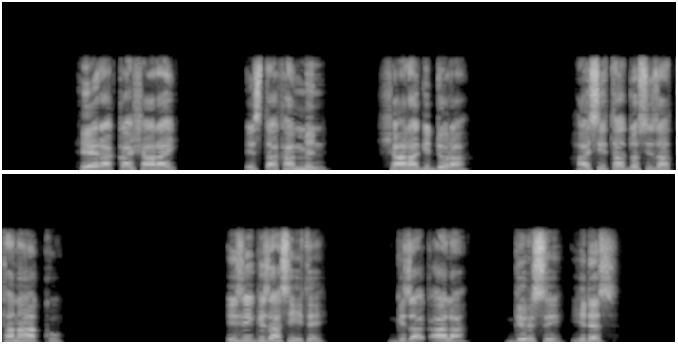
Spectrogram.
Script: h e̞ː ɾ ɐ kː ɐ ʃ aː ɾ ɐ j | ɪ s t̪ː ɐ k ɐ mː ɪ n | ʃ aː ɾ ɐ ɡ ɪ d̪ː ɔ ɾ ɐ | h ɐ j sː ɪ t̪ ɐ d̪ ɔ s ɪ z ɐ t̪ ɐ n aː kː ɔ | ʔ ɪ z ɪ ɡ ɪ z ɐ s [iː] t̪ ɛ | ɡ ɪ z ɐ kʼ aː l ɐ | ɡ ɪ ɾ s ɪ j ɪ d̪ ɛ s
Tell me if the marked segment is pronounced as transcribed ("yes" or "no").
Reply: yes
